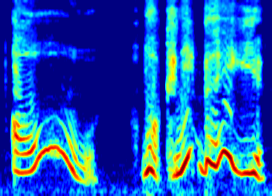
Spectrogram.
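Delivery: greedy anticipation, breathless; eager gasp. Acted. Pig to the hen, opening the bowl, excited gasp. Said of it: "gasped Peter Pig".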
